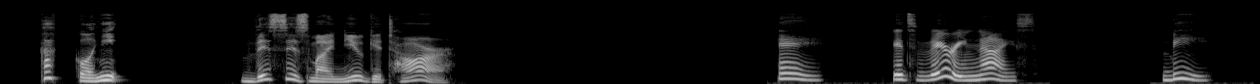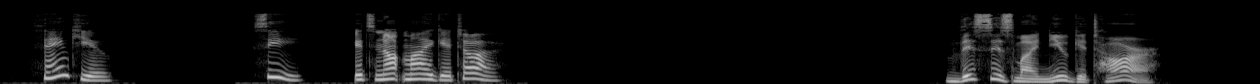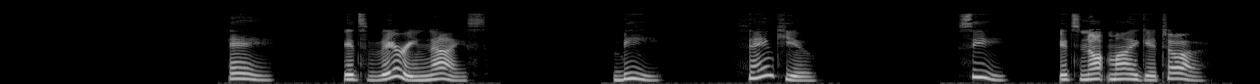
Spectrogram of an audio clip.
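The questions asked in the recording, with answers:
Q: This is my new guitar.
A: A: It's very nice.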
